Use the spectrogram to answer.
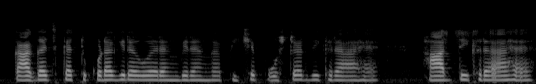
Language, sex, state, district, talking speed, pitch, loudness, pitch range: Hindi, female, Jharkhand, Sahebganj, 190 wpm, 205 Hz, -35 LUFS, 195-210 Hz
